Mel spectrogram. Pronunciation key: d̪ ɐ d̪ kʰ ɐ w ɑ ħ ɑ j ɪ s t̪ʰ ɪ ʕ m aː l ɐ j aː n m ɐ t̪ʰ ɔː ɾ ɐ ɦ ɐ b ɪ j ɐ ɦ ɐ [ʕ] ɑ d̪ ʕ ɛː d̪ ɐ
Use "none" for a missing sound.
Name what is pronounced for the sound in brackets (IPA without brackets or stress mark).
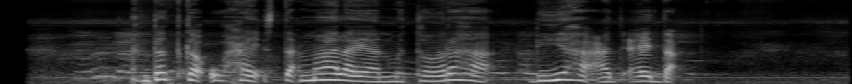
ʕ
